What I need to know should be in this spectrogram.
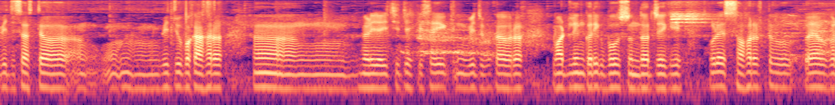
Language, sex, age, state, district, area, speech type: Odia, male, 60+, Odisha, Rayagada, rural, spontaneous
